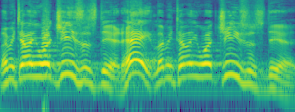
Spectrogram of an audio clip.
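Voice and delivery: loud, high, excited voice, calling out.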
